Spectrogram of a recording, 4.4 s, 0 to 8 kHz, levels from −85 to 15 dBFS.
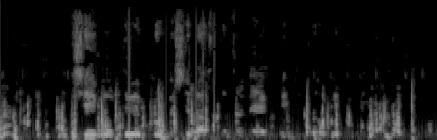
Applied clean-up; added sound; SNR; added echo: none; none; none; none.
